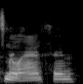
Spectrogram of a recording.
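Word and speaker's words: Melancon: I always forget how to pronounce Mark Melanson's name. Is it Mark Melanson?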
